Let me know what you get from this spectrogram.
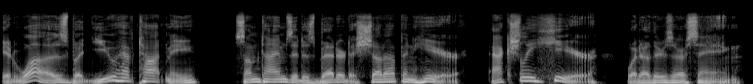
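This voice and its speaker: Man acting a solemn, low-voiced radio host. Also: very animated, measured pace, no room sound, studio quality, heavily acted. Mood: reflective. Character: weary, reflective male radio talk show host.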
